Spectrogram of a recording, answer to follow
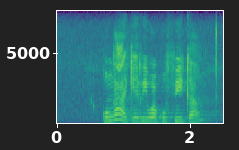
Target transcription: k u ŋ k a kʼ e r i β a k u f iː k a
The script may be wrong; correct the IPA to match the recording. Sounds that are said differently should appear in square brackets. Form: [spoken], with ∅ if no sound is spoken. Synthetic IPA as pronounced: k u ŋ [ɡ] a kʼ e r i [w] a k u f iː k a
